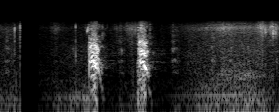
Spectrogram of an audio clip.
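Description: Dog barking twice, two short loud barks about two-thirds of a second apart.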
